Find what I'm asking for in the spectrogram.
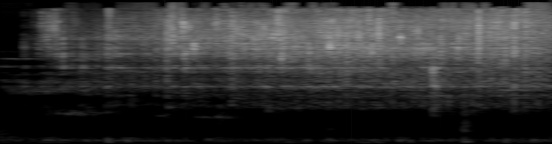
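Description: Garlic sizzles and fries in a hot pan for a Filipino sotanghon-with-vegetables dish, a steady close crackle with occasional stirring clinks and no talking.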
